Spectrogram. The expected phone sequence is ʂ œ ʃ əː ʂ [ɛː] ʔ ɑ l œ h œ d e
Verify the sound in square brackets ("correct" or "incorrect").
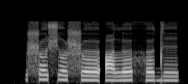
incorrect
